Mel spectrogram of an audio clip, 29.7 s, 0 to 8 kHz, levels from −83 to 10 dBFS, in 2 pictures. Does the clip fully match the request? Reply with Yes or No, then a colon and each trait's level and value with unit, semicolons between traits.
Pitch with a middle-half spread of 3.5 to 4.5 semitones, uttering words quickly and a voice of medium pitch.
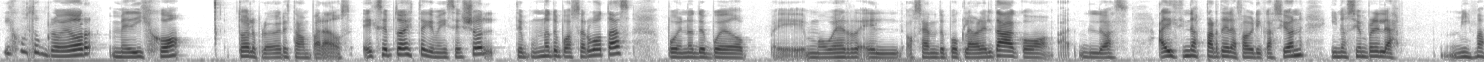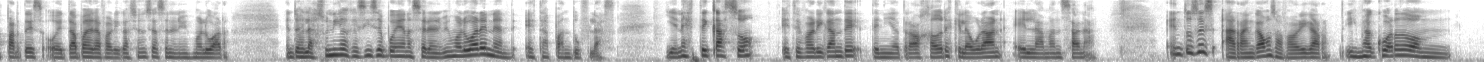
Yes: average, 4.2 semitones; fast, 195 wpm; medium, 175 Hz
